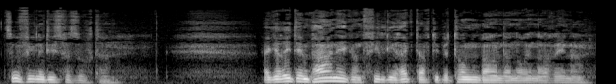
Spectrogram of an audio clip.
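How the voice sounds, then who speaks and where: A weary police detective in a radio crime drama. The voice is low and heavily husky. He talks in a wry, conversational way. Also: brisk, dark tone. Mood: matter-of-fact.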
